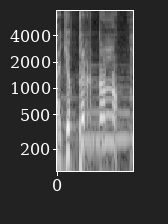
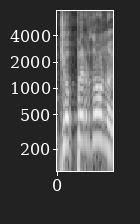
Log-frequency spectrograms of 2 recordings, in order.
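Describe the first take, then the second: First: Higher, held-back re-enacted effort; struggling to say it. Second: Higher, steady model phrase to repeat; prompting. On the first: Son unable to forgive his father, struggling. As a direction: force the words out as if held back. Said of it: "no era capaz". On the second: Retold or imitated. Women urging him to forgive, steady prompting. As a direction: lead someone to say it after you. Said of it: "di conmigo".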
